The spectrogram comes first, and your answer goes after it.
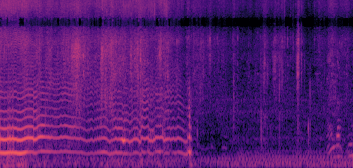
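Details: Honey bee buzzing close by while wild honey is being collected: a low, steady drone that wavers slightly in pitch for about four seconds, then fades into background noise with faint human sounds.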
